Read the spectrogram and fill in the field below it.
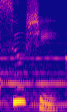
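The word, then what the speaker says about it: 寿司: The word sushi is pronounced sushi when it stands alone.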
